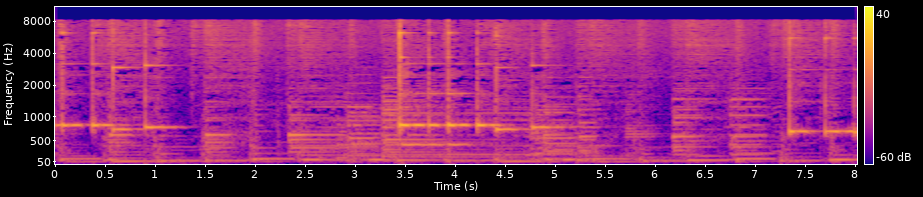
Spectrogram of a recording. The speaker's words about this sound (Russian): Еще один элемент – это демпфер, глушитель с педалью. Он просто-напросто необходим, так как звук вибрафона очень продолжителен и окончательно затухает лишь через 8-10 секунд после удара.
